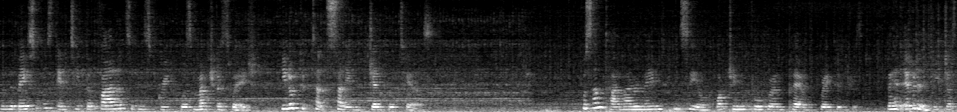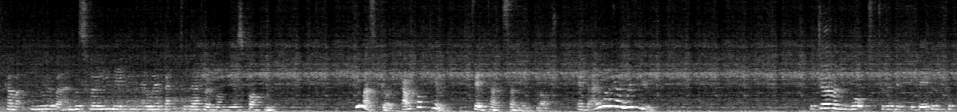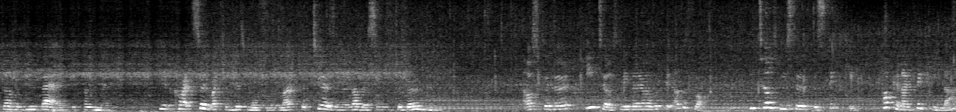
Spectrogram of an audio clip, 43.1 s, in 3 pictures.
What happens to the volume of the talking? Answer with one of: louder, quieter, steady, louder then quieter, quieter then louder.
steady.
